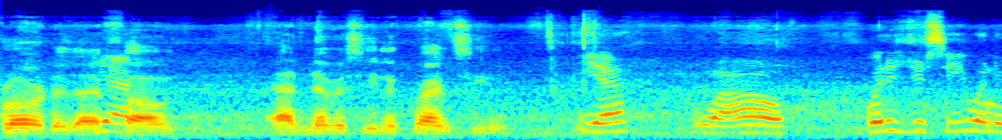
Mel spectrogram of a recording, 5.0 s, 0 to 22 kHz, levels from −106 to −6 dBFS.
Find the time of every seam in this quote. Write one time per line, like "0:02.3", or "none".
none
